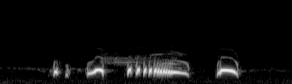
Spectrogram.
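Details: Spotted dove, sấm thổ type, with a single compact coo phrase: two short clipped notes, a rounded hoot, a fast rattling roll that slurs downward, then a final resonant arched hoot.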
